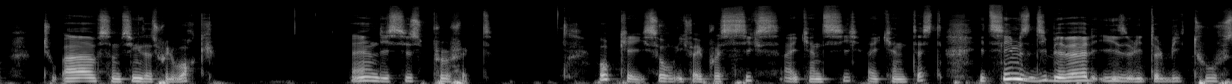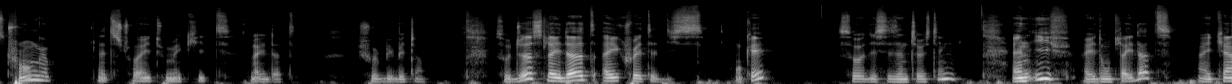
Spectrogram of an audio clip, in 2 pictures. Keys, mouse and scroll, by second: 0.0-23.7 middle drag, 23.7 click, 24.2 ctrl+middle click.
